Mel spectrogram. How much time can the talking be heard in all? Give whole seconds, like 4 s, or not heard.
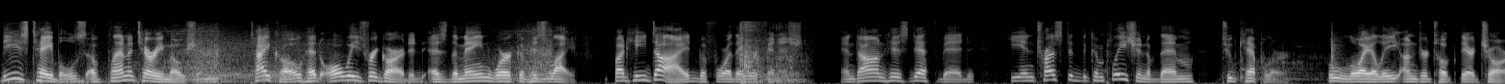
15 s.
